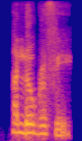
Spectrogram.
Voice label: "holography", Indian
